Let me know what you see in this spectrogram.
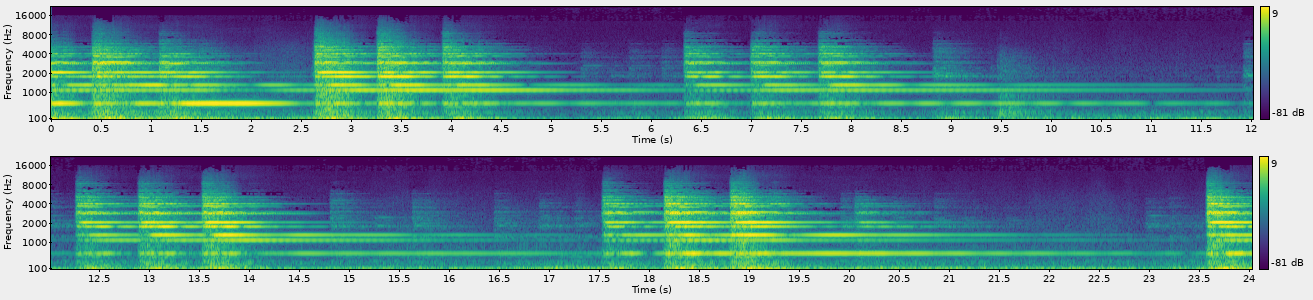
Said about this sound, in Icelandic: Síðasta hringingin var tekin upp inni í kirkjunni sjálfri.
